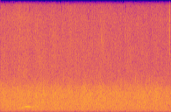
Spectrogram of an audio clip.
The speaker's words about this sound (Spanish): Dale otro aplauso, sí, él merece otro aplauso.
